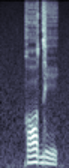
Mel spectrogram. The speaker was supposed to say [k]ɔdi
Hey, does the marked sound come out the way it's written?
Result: yes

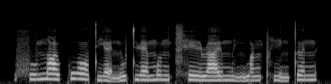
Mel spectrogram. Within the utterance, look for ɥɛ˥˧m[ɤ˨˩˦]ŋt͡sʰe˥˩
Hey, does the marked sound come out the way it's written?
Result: no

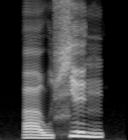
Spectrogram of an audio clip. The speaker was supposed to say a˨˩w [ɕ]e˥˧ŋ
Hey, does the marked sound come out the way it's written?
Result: yes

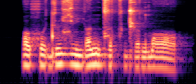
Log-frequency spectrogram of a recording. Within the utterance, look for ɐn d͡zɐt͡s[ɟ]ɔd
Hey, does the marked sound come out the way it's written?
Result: no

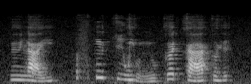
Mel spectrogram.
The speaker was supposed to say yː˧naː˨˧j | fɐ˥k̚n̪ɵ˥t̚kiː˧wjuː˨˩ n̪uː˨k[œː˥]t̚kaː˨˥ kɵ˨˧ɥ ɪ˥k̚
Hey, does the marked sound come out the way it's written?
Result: yes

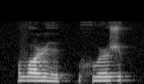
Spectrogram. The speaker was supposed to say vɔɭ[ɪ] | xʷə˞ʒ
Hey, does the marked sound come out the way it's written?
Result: yes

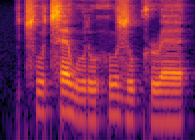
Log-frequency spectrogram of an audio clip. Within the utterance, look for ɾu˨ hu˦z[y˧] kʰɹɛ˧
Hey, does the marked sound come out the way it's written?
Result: no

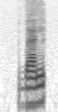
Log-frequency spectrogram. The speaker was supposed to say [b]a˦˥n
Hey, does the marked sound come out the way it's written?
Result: yes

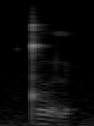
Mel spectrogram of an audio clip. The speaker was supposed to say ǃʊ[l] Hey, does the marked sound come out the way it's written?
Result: yes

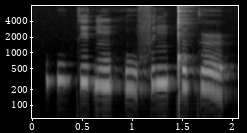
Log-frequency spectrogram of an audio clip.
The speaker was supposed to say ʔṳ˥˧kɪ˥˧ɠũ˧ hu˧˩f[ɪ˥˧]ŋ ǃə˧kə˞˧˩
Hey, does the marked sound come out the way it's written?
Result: no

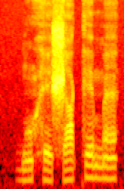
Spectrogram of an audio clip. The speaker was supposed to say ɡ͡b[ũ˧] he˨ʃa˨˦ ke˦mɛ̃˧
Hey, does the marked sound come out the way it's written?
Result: no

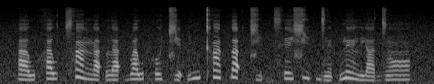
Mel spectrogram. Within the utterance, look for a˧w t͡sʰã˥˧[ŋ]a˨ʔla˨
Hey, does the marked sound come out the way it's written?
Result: yes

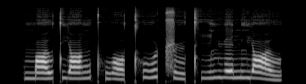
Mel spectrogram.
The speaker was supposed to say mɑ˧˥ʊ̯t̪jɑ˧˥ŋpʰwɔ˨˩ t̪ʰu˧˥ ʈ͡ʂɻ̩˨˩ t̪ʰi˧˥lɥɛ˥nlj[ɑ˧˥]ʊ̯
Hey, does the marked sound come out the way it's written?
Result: no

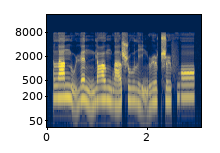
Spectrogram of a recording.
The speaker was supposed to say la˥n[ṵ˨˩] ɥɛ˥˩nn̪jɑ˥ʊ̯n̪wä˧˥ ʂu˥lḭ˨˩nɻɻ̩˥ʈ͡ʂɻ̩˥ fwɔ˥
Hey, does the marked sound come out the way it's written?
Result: yes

